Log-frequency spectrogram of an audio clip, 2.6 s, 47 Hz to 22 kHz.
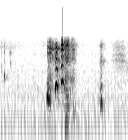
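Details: A 3½-month-old baby girl makes brief, abrupt squeaky catches of breath while laughing during peekaboo; hiccups.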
